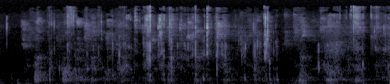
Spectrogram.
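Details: Siberian huskies eating Icelandic cod skin treats, which they love: repeated crunchy bites and wet chewing in quick irregular bursts, with sharp clicks between them.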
